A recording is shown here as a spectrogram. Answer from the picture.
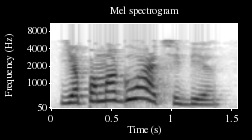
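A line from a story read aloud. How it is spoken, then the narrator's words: Shout. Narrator (Russian): выкрикнула она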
